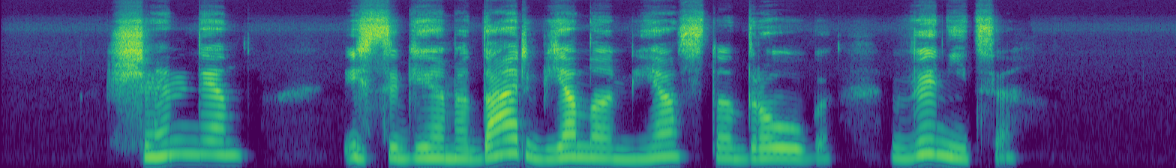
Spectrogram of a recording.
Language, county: Lithuanian, Utena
